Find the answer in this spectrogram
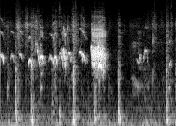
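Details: Easter Egger chicks, aged three weeks, kept at home in summer: several clear high peeps and chirps, one loud shrill squeak standing out, separated by soft tapping sounds.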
